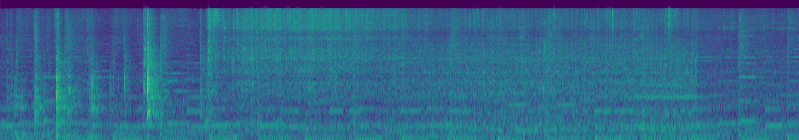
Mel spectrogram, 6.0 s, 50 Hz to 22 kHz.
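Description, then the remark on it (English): A food processor motor whirs steadily for the whole stretch, processing chopped garlic cloves, kosher salt and hot water into a paste. It is a dense mechanical drone with a faint rattling texture and a few brief clicks near the start. No one speaks. “Now I'll add 1 teaspoon of kosher salt, 2 teaspoons of hot water, and we'll process this down into a paste.”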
